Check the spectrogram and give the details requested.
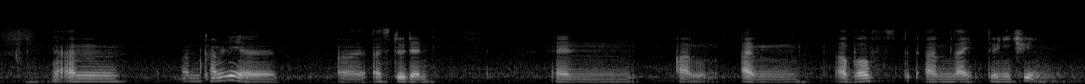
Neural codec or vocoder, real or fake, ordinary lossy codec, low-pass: none; real; none; 5.4 kHz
